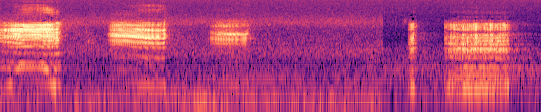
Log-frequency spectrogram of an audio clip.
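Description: A rutting deer roars in deep, rich bellows, each about a second long, repeated several times.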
